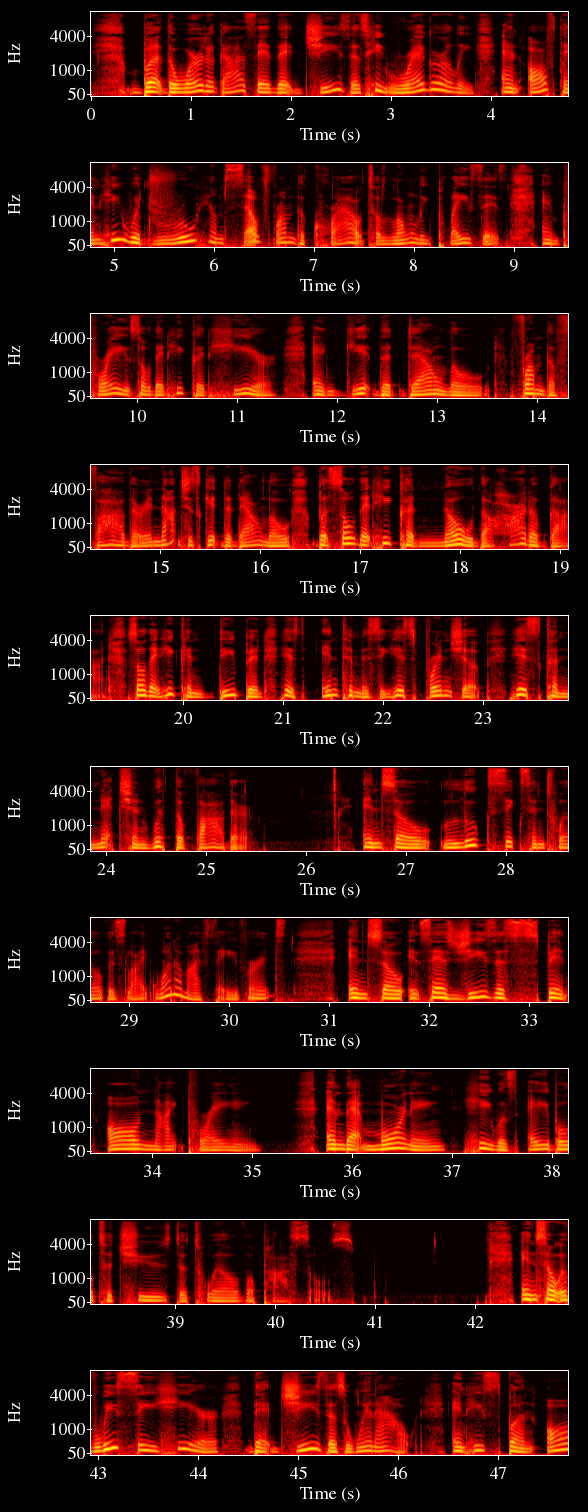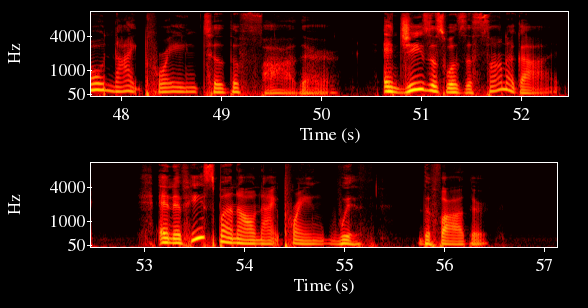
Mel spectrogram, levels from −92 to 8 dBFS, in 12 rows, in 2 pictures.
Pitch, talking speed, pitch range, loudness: 150 Hz, 140 wpm, 130-175 Hz, -29 LUFS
